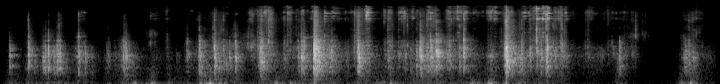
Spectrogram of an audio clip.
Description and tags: G7 opening door with keys
unlocking a door with keys
entrance, door, unlocking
